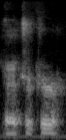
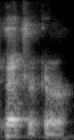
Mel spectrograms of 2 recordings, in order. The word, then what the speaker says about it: petrichor: Oh Lord, dude, a 20-minute Petrichor. That's another one. I say Petrichor instead of Petrichor.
